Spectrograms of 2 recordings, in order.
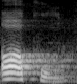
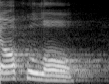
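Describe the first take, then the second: First: The final vowel sounds like 'u'. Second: The final vowel is a clear 'o' sound. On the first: The speaker calls it right. "você lê óculo, ... o som é da vogal U" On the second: The speaker calls it wrong. "você não lê óculo"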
